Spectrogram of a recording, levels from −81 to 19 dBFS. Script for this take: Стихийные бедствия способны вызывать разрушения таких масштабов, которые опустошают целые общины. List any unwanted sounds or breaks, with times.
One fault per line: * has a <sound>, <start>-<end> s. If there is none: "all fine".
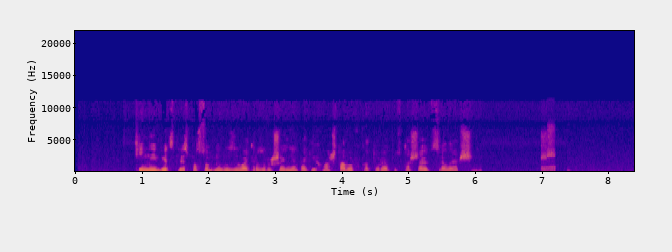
* has a laugh, 7.0-7.2 s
